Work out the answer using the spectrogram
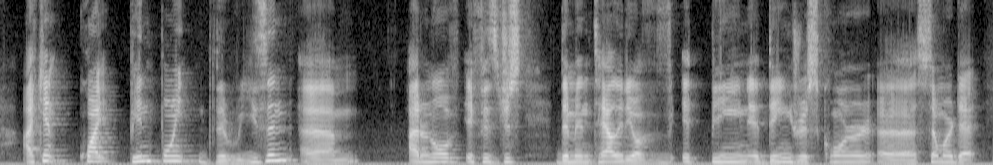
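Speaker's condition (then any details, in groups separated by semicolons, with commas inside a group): No condition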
